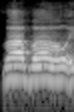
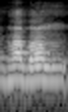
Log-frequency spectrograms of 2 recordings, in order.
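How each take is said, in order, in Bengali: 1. শব্দটি একটি অনুনাসিক স্বরে শেষ হয়েছে। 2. শব্দটি একটি 'ng' ব্যঞ্জনে শেষ হয়েছে।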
